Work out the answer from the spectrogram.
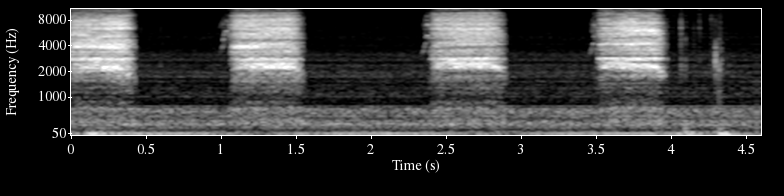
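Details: Barn owl family short of food at the nest. Four loud noisy hissing screeches come about one per second, followed by faint clicks at the end, over a steady low hum.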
